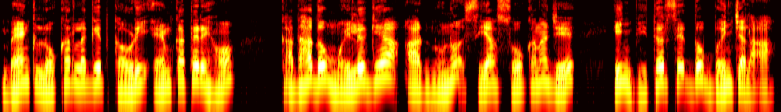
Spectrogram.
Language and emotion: Santali, disgusted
